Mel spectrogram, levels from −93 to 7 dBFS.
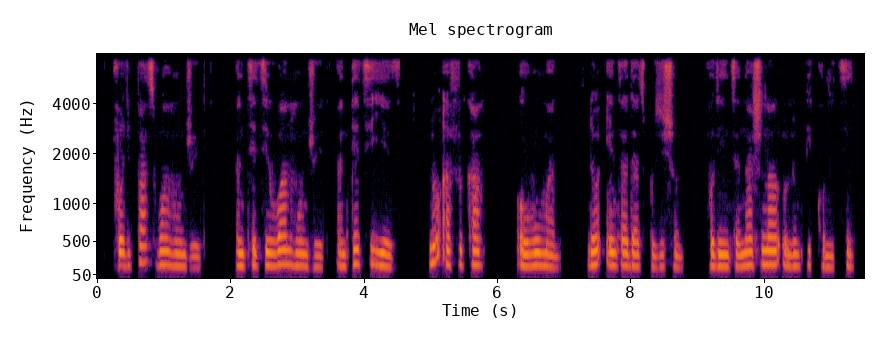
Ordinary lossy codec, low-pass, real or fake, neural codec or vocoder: Opus, 64 kbps; 7.2 kHz; real; none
